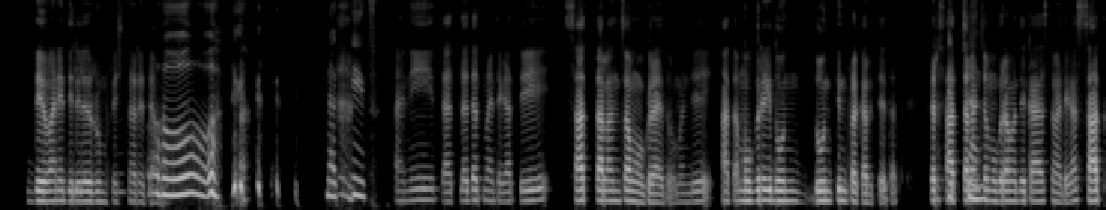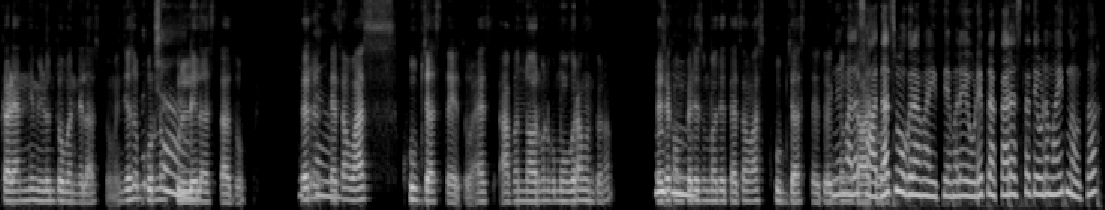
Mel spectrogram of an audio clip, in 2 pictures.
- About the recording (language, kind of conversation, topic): Marathi, podcast, कोणत्या वासाने तुला लगेच घर आठवतं?
- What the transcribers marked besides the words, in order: in English: "रूम फ्रेशनर"; other noise; laughing while speaking: "हो"; chuckle; tapping; other background noise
